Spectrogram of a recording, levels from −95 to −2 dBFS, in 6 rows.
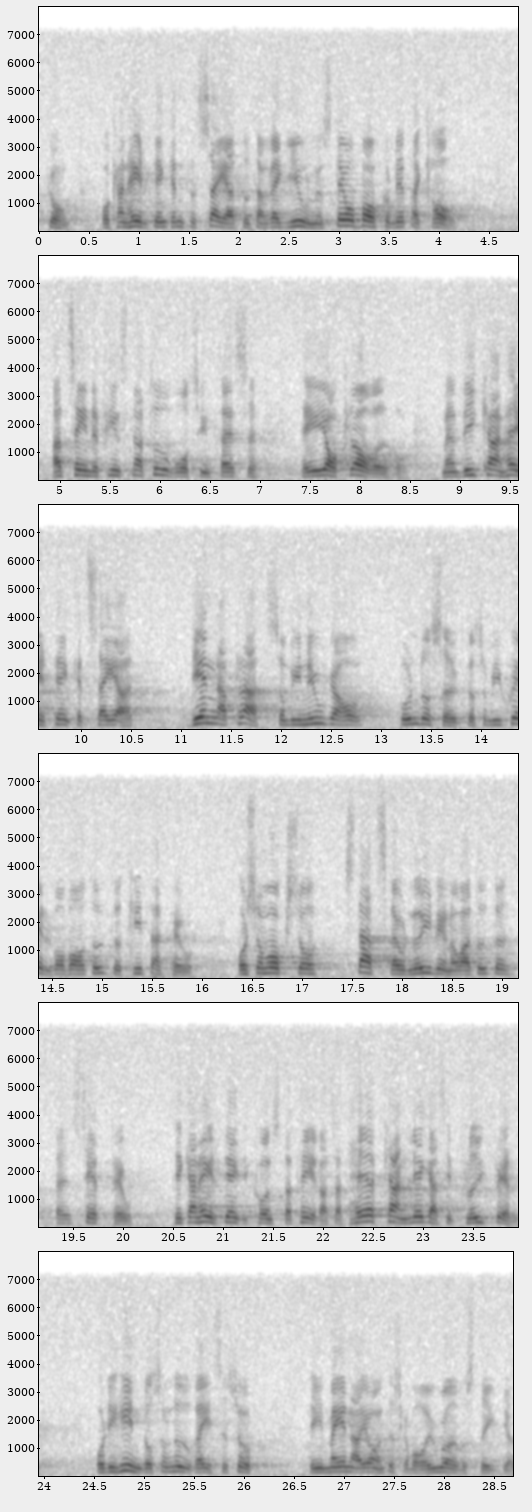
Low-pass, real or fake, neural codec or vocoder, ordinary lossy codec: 7.2 kHz; real; none; MP3, 64 kbps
